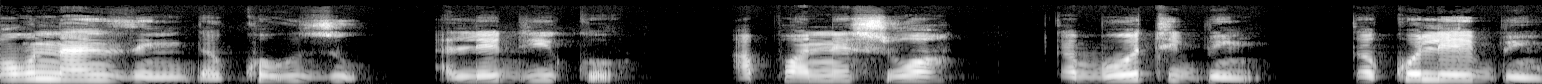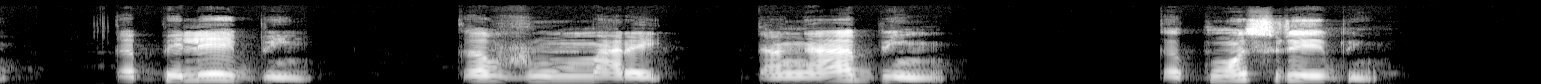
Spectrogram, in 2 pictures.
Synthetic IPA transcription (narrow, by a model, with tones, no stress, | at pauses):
pɔ˦kʊ˦na˦nzɪ˨nda˨ko˦kzu˦ | a̰˨le˦di˦ko̰˨ | a̰˨pɔ˦nːɪ˦sʊ˦ɔ˦ | ka˨boː˦tʰɪ˨bi˨ŋ | ka˨ko˦le˦bi˨ŋ | ka˨pe˨leː˦˨bi˨ŋ | ka˨vu˨ma˨ɾɪ˨ | da˨ŋaː˨˦bi˨ŋ | ka˨ku˨o˦su˦ɾe˦bi˨ŋ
